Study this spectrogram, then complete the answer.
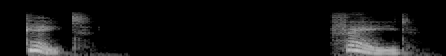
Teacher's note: there's also a glide from e to I in gate and fade. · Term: diphthong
